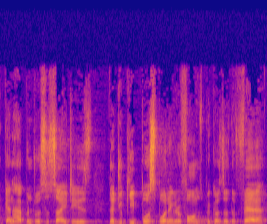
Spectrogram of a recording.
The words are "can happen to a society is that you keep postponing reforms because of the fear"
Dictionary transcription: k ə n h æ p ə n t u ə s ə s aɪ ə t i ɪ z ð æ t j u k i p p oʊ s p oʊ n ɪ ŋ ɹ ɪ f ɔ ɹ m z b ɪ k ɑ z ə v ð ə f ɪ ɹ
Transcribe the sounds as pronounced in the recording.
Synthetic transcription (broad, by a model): k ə n h æ p ə n t u ə s ə s aɪ ə t i ɪ z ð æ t j u k i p p oʊ s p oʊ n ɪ ŋ ɹ ɪ f ɔ ɹ m z b ɪ k ɑ z ə v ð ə f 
